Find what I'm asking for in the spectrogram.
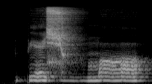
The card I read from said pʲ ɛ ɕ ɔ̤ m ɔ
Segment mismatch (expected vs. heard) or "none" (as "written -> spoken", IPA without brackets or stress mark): none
